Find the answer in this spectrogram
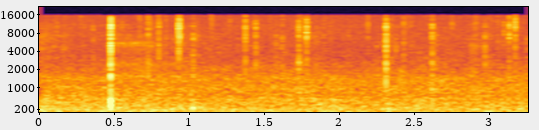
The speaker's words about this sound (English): I thought I'd bring one, but it's two. So I have two campfires.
